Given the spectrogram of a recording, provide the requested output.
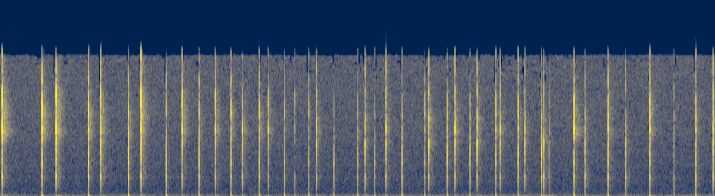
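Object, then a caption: Bar of soap. Fingernails tap on a bar of soap in a quick, uneven run of sharp, dry clicks. Each tap is a brief bright tick over a soft low thud, dying away almost instantly, with a faint low hum between taps.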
